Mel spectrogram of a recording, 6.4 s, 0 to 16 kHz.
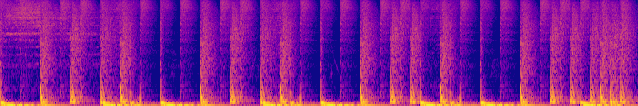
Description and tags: duppyBigBeat01 150bpm
Loud breakbeat style hard loop with four variations. Acoustic drum sounds.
